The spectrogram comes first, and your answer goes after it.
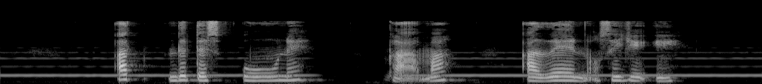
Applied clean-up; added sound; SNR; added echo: none; Wind instrument, woodwind instrument; 16 dB; none.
